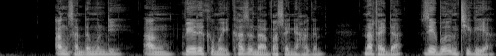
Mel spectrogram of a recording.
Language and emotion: Bodo, sad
